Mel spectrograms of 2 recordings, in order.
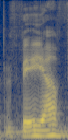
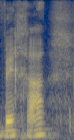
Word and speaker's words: Veja: Is, is, ehm, eh, ik denk dat het Veja is dat je het moet uitspreken. Veja, Veja. Verschillende namen van uitspreken, maar dat zijn sustainable sneakers.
